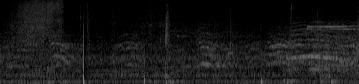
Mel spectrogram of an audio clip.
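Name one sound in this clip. A volleyball is struck with a hand with a dull smack.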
